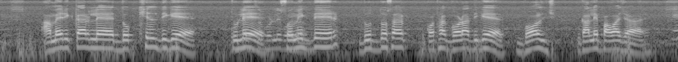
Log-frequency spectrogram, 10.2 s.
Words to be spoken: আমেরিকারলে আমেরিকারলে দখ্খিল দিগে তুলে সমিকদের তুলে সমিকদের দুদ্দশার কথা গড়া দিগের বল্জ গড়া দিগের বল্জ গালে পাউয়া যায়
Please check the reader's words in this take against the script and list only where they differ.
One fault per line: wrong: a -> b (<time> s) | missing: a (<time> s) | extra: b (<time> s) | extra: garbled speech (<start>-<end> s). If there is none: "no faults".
missing: আমেরিকারলে (1.6 s)
missing: তুলে সমিকদের (5.0 s)
missing: গড়া দিগের বল্জ (8.2 s)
